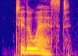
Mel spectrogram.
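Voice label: to the west, English, female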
